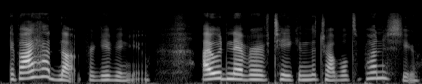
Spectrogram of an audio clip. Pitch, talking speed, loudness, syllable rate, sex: 230 Hz, 225 wpm, -21 LUFS, 6.2 syllables/s, female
